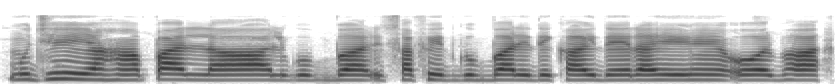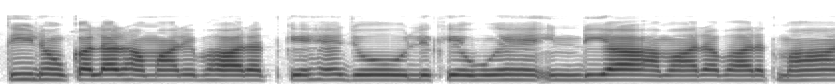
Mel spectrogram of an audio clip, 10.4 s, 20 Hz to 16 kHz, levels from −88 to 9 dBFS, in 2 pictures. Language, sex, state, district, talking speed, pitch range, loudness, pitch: Hindi, female, Chhattisgarh, Bilaspur, 155 wpm, 215-225 Hz, -18 LUFS, 220 Hz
